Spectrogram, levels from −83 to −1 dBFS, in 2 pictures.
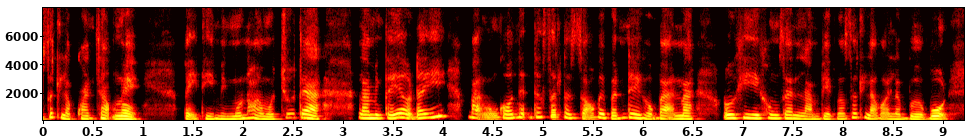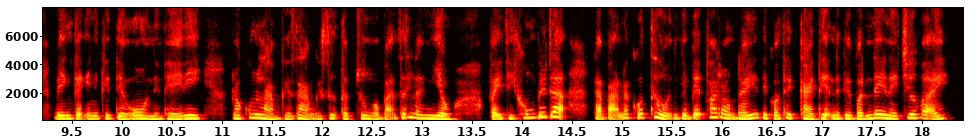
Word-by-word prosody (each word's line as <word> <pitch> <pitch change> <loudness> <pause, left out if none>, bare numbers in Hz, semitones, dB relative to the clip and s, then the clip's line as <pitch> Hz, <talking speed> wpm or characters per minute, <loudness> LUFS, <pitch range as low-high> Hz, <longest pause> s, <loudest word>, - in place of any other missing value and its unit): rất 295 -3 -4
là 225 - +2
quan 205 +4 -3
trọng 215 -2 +1
nè. 190 -3 +6 0.5
Vậy - - -1
thì 195 -1 -2
mình 190 -3 0
muốn 200 +4 +1
hỏi 245 -5 0
một 170 -2 +1
chút 275 - -7
nha, 235 -7 +6 0.4
là 250 -2 +4
mình 240 -1 +4
thấy 240 0 +3
ở 280 -2 +4
đấy 255 +1 +2
ấy, 350 +7 +3 0.2
bạn 280 -3 -1
cũng - - -3
có 250 - +2
nhận 290 +1 -2
thức 315 +1 -2
rất - - -1
là 270 - +1
rõ 255 - -3
về 270 - +4
vấn 210 +5 -2
đề 270 -3 +3
của 180 - -1
bạn 205 0 0
mà, 200 -1 +3 0.3
đôi 250 +1 +6
khi 250 -3 +4
không 235 0 0
gian 235 -1 +1
làm 180 -3 -2
việc 180 -2 -3
nó 190 - -2
rất 290 +7 -6
là, 235 - 0
gọi - - -3
là, 175 - -2
bừa 180 -4 0
bộn, 195 +2 +4 0.3
bên 215 -1 +1
cạnh 225 -1 0
những 200 -2 -3
cái 215 0 -4
tiếng 190 -2 +1
ồn 210 -2 +1
như 185 - -1
thế 180 -3 -1
đi, 225 0 +3 0.3
nó 220 - +1
cũng 260 +4 -4
làm 215 -6 +1
cái 200 -2 -5
giảm 220 +1 -2
cái 195 - -6
sự 230 +3 -4
tập 195 - -3
trung 215 +2 -3
của 185 - -2
bạn 210 +3 -5
rất 270 - -1
là 270 -5 0
nhiều. 205 -5 +3 0.4
Vậy - - +3
thì 225 - -1
không 265 +4 -4
biết 325 +1 -1
á 330 -2 +5 0.3
là - - +2
bạn - - -1
đã 260 - -1
có 275 - -2
thử 265 -8 +4
những 225 - -5
cái 215 - 0
biện 260 0 +2
pháp 305 -1 -1
nào 255 - +1
đấy 230 +3 +1
để 240 - +1
có 210 - 0
thể 250 - 0
cải 225 -7 +1
thiện 220 +4 +1
được 220 - +1
cái 220 - +2
vấn 210 +1 +1
đề 255 -1 +4
này 210 -3 +1
chưa 255 +3 +1
vậy? 230 -2 -2
225 Hz, 315 wpm, -23 LUFS, 200-255 Hz, 0.5 s, nè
